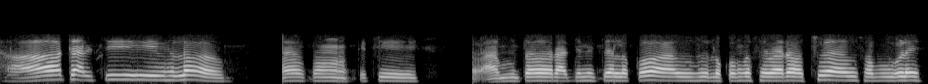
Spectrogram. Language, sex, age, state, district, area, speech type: Odia, female, 60+, Odisha, Jharsuguda, rural, conversation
